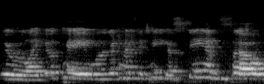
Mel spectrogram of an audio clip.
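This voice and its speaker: Lively intonation from a woman at a high pitch and moderate pace, with audible room echo. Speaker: speaker at a political rally. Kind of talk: impassioned speech. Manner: loud; animated.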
